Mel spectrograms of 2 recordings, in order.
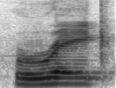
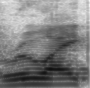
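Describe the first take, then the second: First: The name ends with a breathy final sound. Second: The name ends without a breathy final sound. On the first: The speaker calls it right. "with a bit of an H sound at the at, at the end" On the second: The speaker calls it wrong. "I can't remember how I pronounced it, sort of Ruike or something"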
